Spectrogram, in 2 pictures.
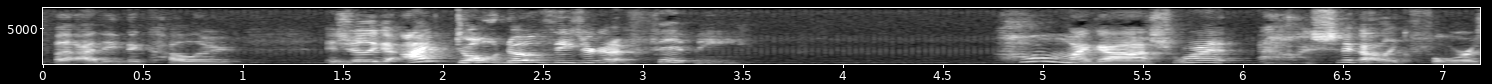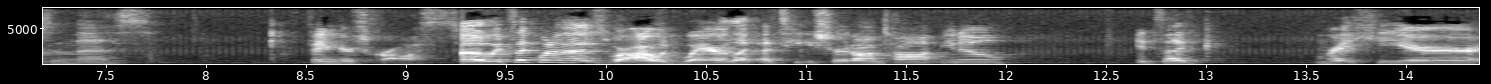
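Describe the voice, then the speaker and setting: A woman's voice: mid-range voice, a little fast, a bit bright. Chatty young woman rambling through a clothes haul, kinda breathless, echoey room, sounds a bit far from the mic. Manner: bubbly, chatty, lots of fillers. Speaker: vlogger. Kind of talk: casual unboxing chat. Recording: roomy, from away from the mic.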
